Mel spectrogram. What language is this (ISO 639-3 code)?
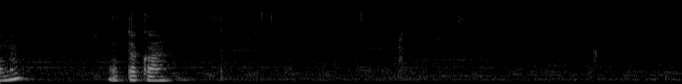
rus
